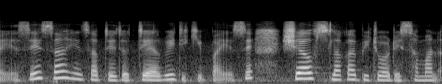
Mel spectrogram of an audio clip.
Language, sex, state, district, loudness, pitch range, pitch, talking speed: Nagamese, female, Nagaland, Dimapur, -16 LUFS, 195-260 Hz, 225 Hz, 205 wpm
